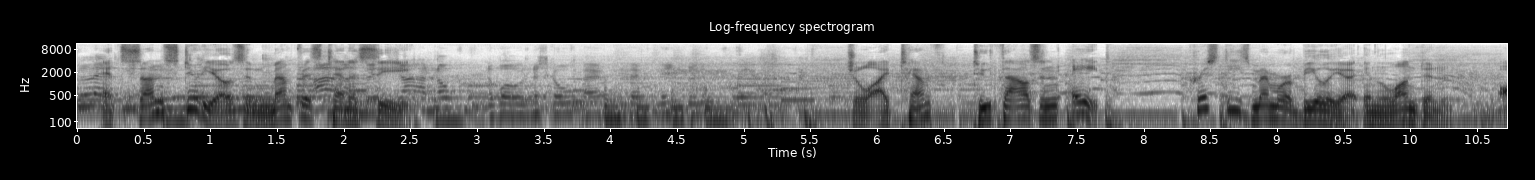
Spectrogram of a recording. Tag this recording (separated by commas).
Music, Speech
